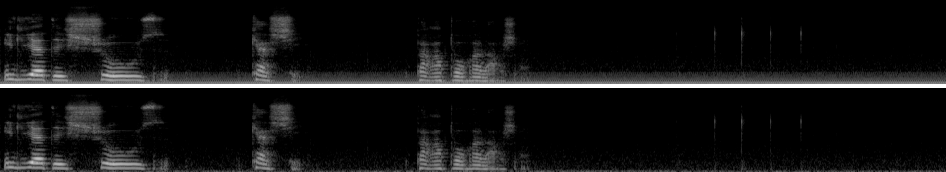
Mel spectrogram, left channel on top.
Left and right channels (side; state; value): left; noise; hum, 7 dB below the sound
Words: Il y a des choses cachées par rapport à l'argent.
